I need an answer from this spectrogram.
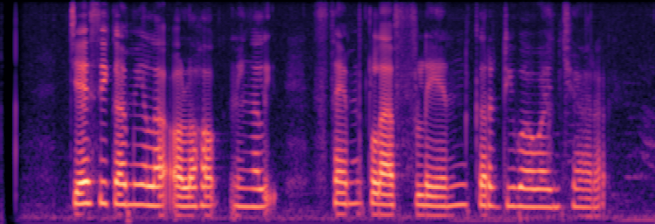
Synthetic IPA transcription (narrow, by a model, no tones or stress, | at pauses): d͡ʒɛsikamila̰ʔɔ̰lɔɦɔk̚niŋalḭ | sɛmkla̰flinkɨrdiwawaɲt͡ʃaɾa̰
